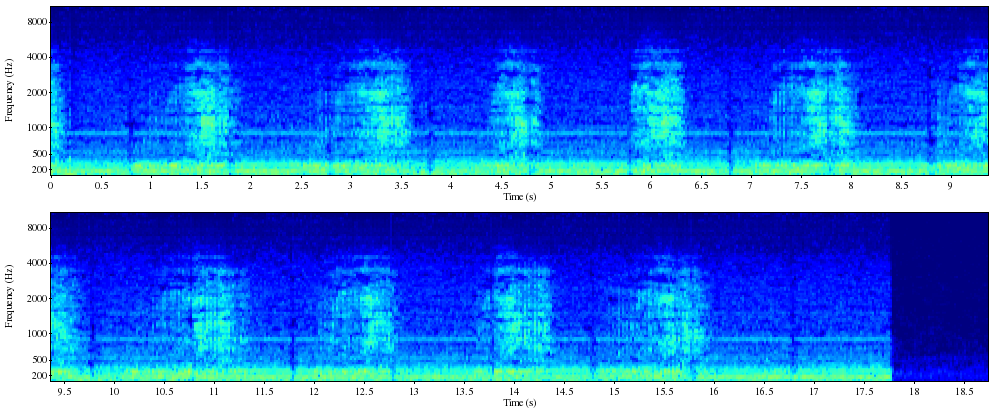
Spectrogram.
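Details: Sleep bruxism patients observed during sleep in a Montreal university study of nocturnal bruxism types and intensities: rhythmic rasping grinding bursts, about ten in sixteen seconds, over steady hum.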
